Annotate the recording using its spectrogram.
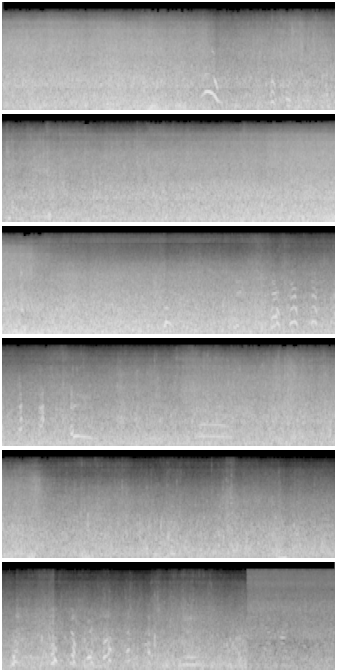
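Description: A river rushes and splashes close by, loud and steady.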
